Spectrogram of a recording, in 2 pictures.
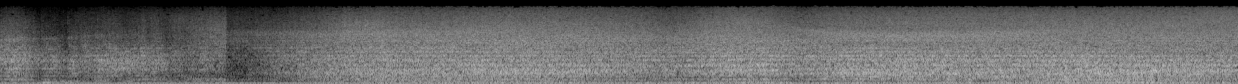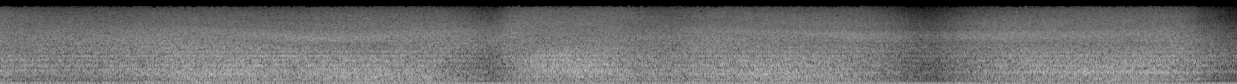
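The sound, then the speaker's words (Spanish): An ocean drum, which is also a shamanic drum, rolls its beads in a steady, loud wash of hiss that swells and briefly eases every few seconds, imitating waves breaking on a shore, with no voices. “Este mismo tambor chamánico es un tambor oceánico, ¿verdad? Y vamos a escuchar el mar con su uso.”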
